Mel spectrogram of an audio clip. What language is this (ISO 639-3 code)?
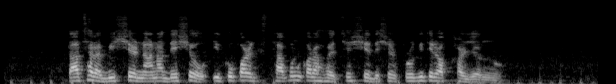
ben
